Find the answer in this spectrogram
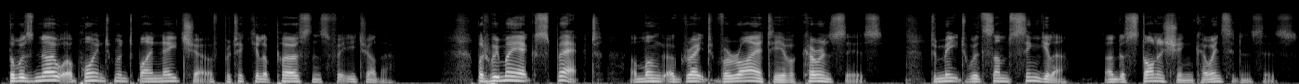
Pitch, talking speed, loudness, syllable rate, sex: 130 Hz, 140 wpm, -19 LUFS, 5.0 syllables/s, male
